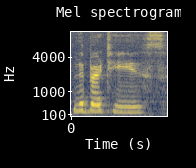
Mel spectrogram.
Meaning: plural of liberty
- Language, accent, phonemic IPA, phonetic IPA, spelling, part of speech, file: English, US, /ˈlɪb.ɚ.tiz/, [ˈlɪb.ɚ.ɾiz], liberties, noun, En-us-liberties.ogg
